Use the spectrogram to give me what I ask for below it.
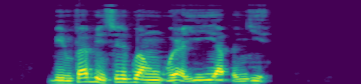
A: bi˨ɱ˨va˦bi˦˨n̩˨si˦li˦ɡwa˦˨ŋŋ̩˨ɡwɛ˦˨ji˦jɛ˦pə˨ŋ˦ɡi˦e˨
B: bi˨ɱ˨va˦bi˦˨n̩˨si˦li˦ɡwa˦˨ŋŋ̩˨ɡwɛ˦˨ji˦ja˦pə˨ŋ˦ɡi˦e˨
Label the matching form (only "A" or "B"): B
